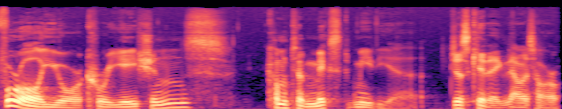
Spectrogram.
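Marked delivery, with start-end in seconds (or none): 0.0-4.2 slow radio commercial voiceover announcer voice. Asked to make a commercial, speaker does a short spot in a commercial voiceover voice. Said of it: "Now do it in a voiceover voice".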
